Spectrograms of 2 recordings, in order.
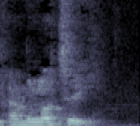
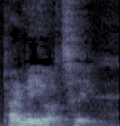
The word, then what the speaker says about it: Palmiotti: Jimmy Palmiotti. – Palmiotti? – Palmiotti.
